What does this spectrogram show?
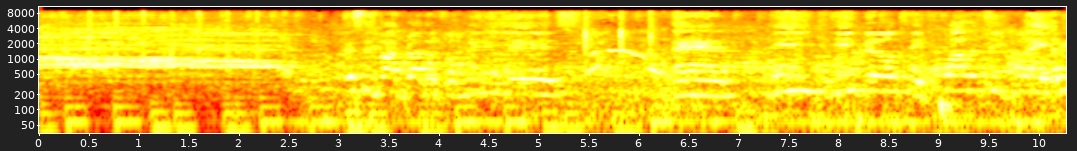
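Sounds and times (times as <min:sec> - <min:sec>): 
audience applause: 0:00.0 - 0:02.6
speech: 0:03.1 - 0:05.8, 0:06.4 - 0:10.2.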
